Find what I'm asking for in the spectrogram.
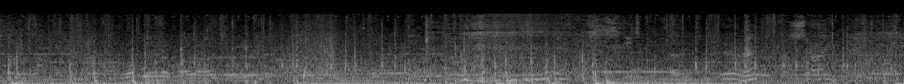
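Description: Geralt's horse Roach galloping in The Witcher 3, fast rhythmic hoofbeats drumming steadily and close under game music and combat noise, with voices speaking over it.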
